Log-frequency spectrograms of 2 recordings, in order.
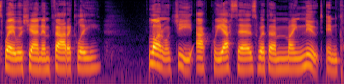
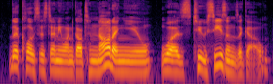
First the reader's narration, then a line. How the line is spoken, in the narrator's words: says the host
